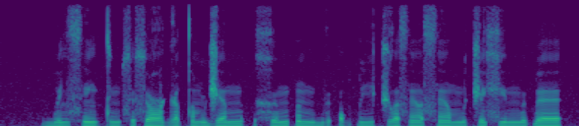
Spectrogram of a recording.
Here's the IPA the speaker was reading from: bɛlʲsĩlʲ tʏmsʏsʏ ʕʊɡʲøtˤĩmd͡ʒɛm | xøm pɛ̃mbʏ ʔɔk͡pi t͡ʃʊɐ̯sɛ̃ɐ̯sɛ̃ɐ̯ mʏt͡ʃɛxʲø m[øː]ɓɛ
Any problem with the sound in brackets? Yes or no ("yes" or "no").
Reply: yes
